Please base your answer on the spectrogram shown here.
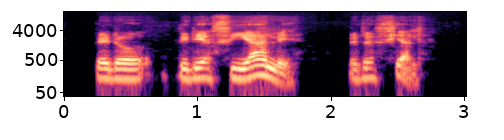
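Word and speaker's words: φιάλη: Dice fiale, pero en griego el acento se pone en la segunda vocal cuando hay un diptongo, pero se debiera pronunciar en la primera.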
